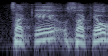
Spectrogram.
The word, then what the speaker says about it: Zaqueo: a los ladrones saqueo aunque saqueo se escribe con z pero suena saqueo con s es como robo y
